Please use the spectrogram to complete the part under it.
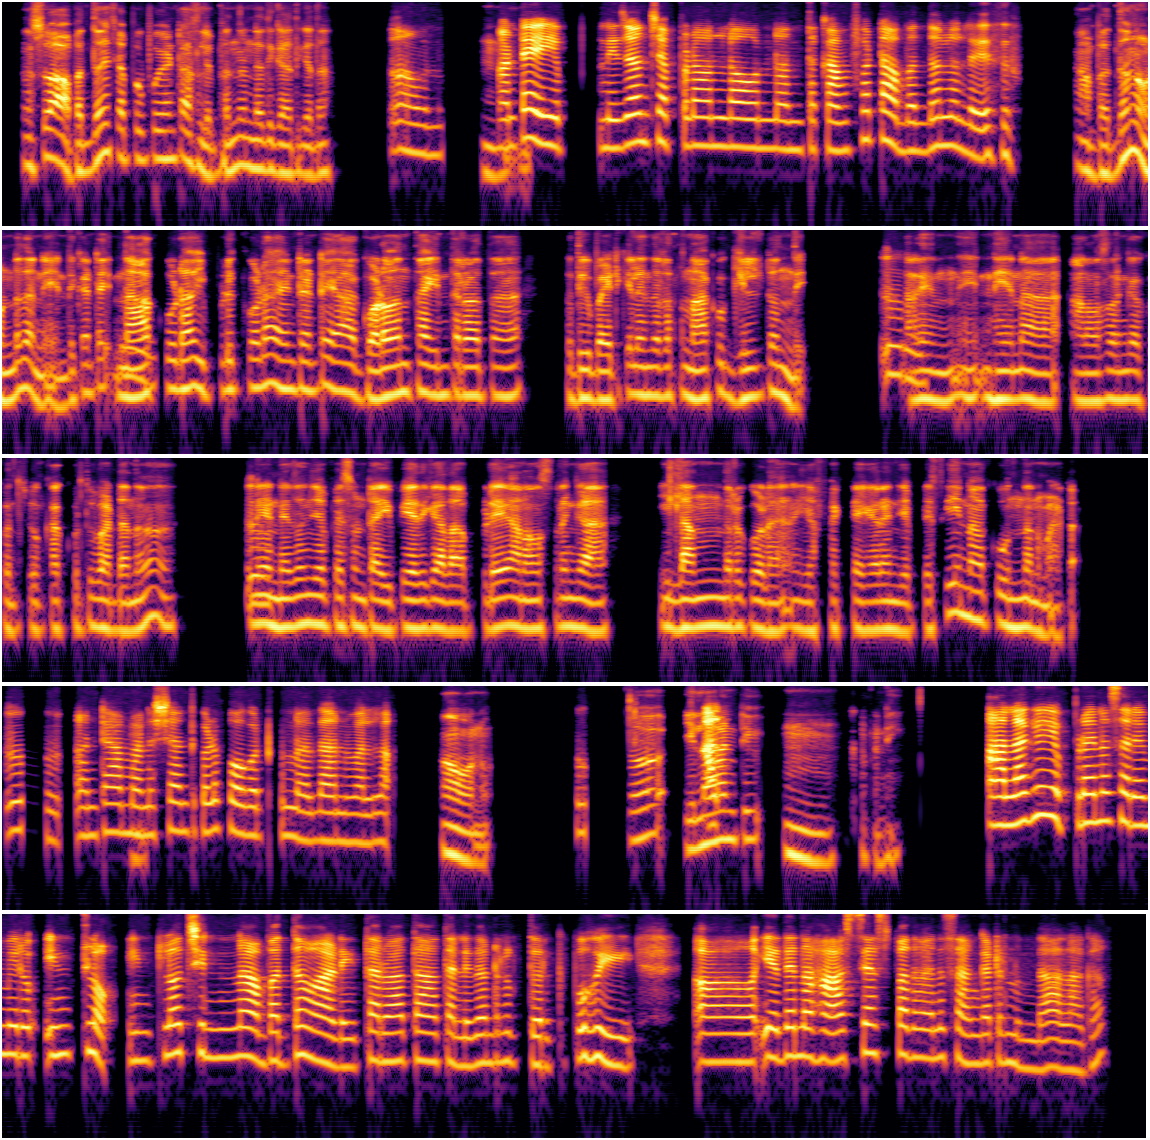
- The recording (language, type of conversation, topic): Telugu, podcast, చిన్న అబద్ధాల గురించి నీ అభిప్రాయం ఏంటి?
- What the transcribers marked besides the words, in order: in English: "సో"; in English: "కంఫర్ట్"; chuckle; tapping; in English: "గిల్ట్"; in English: "ఎఫెక్ట్"; other background noise; in English: "సో"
